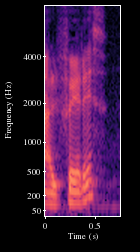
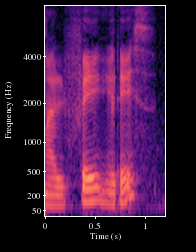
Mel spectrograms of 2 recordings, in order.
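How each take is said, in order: First: Said in the usual way. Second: "alférez" slowly split as al, fé, rez; syllable by syllable. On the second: Shown as a demonstration. Teacher showing pupils the syllables, "alférez" slowly separated. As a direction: spell out the beats of "alférez", one syllable each. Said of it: "si ustedes lo separan en sílabas".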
